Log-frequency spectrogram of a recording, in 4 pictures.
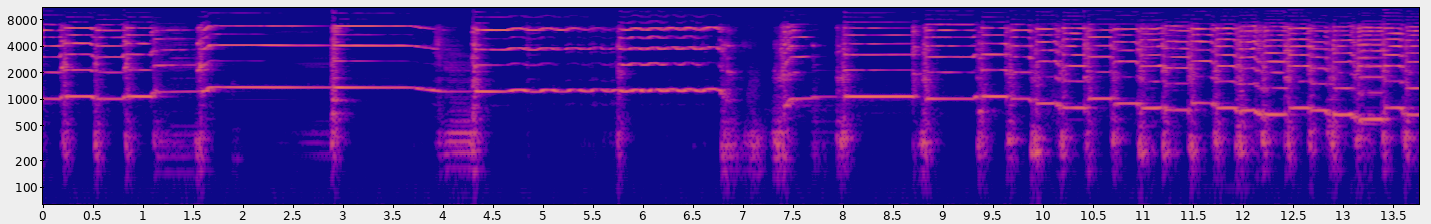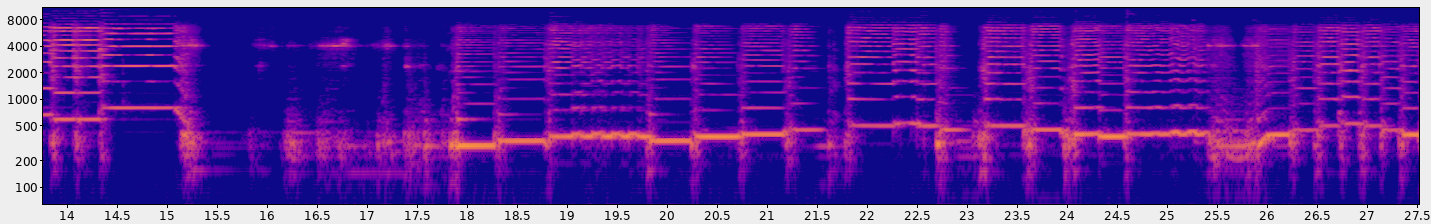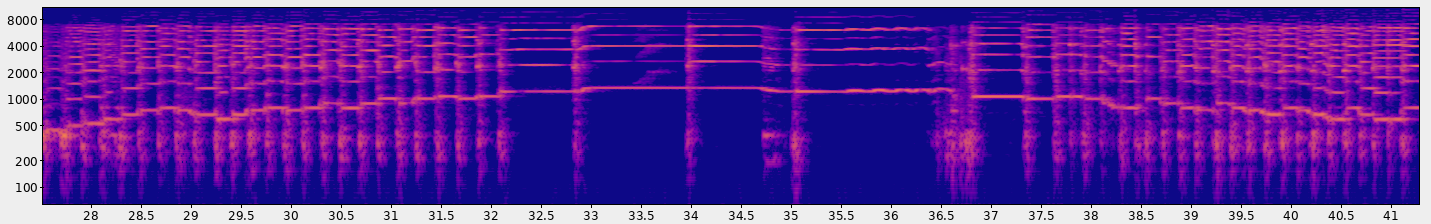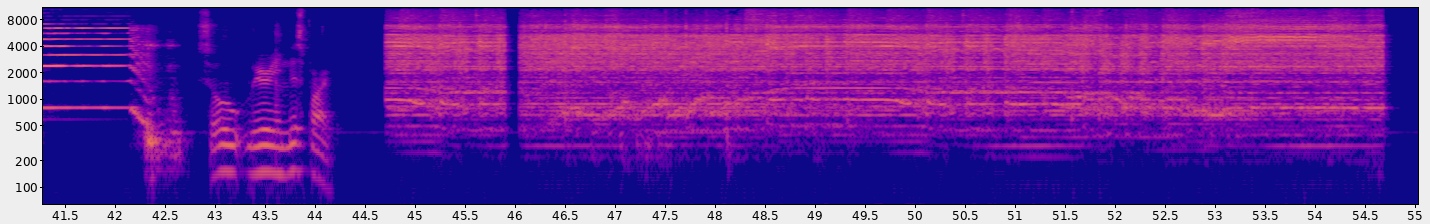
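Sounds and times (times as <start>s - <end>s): electric guitar shred solo: 0.0s - 15.4s, 16.2s - 42.7s, 44.7s - 54.8s.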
